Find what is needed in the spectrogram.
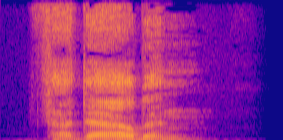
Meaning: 1. to deprive (someone) of (something); to rob (someone) of (some feeling) 2. to ruin; to render (something) useless; to corrupt; to spoil 3. to spoil; to rot; to perish
- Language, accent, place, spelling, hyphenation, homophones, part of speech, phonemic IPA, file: German, Germany, Berlin, verderben, ver‧der‧ben, Verderben, verb, /fɛɐ̯ˈdɛʁbən/, De-verderben.ogg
